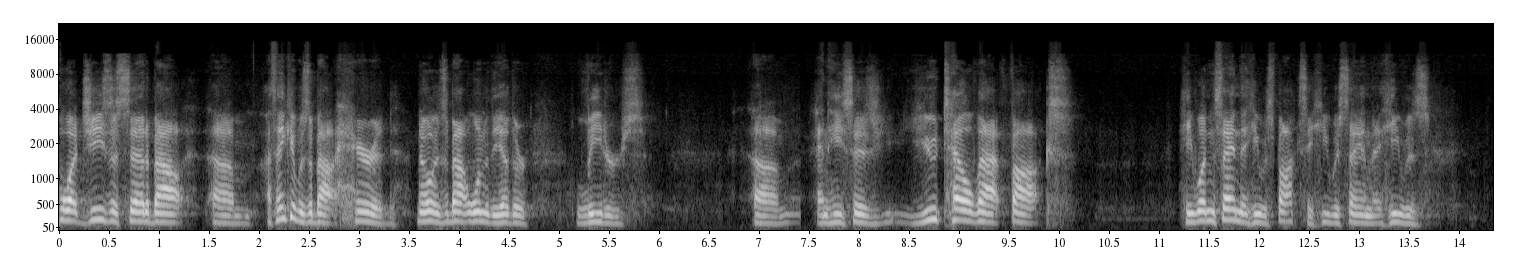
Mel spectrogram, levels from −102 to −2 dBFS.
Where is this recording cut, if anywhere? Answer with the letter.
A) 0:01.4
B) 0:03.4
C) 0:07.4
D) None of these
C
